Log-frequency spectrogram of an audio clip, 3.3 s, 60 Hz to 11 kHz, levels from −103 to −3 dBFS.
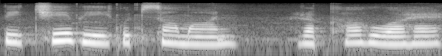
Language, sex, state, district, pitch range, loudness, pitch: Hindi, female, Himachal Pradesh, Shimla, 195-215 Hz, -15 LUFS, 205 Hz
